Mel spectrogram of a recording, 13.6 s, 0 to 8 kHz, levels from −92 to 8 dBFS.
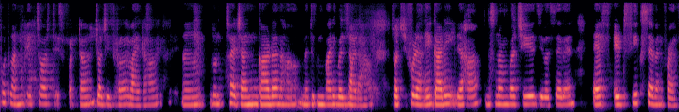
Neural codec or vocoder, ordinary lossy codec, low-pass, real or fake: codec, 24 kHz, 0.9 kbps, DualCodec; none; 7.2 kHz; fake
